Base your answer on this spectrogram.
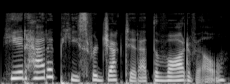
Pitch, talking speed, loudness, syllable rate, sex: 205 Hz, 235 wpm, -16 LUFS, 6.8 syllables/s, female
